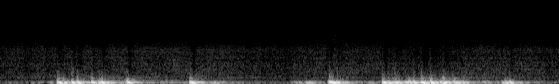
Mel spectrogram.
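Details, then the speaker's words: Grand Marquis with Precision Power double-DIN head unit: irregular deep sub thumps in bursts with no music, worse when changing apps; feedback noise on the circuit since amp and sub were installed. "I have all this feedback noise on that circuit and it just sits here and thumps away randomly like right now pretty quiet and then all of a sudden it just starts going nuts especially when I change apps on the unit"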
